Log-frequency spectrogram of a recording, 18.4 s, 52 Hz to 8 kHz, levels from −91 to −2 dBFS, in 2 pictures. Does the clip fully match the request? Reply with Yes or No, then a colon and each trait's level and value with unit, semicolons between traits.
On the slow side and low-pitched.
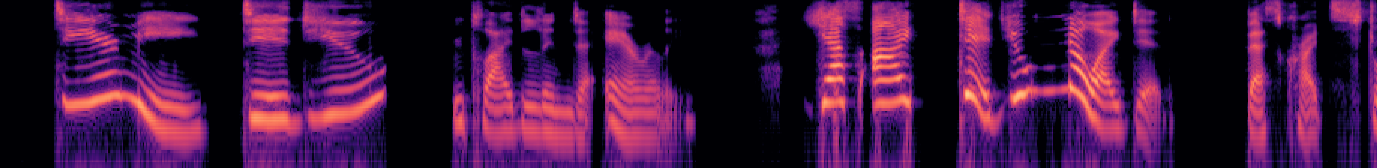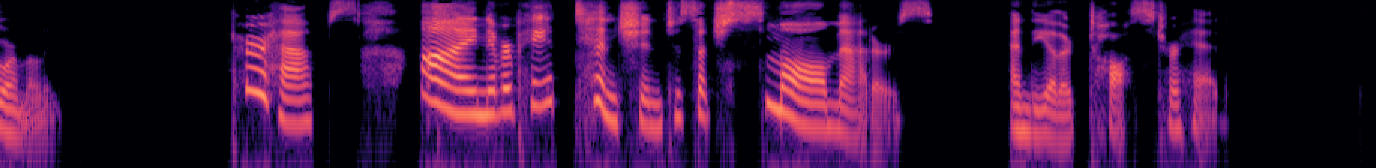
No: slow, 105 wpm; high, 240 Hz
